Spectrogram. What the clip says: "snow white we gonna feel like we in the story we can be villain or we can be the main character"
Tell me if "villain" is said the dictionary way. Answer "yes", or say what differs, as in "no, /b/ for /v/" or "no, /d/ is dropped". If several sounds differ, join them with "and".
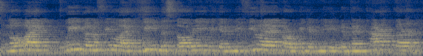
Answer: no, /f/ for /v/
